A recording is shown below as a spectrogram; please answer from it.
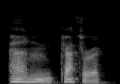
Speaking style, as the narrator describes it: I whispered to myself with useless, helpless reiteration

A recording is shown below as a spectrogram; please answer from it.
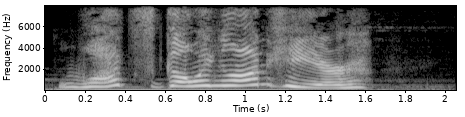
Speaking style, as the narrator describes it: she screamed angrily

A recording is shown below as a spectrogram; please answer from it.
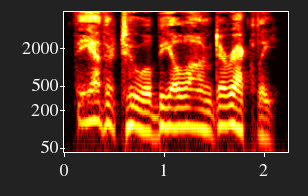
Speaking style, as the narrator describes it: whispered one of the pair

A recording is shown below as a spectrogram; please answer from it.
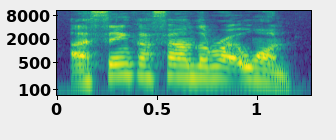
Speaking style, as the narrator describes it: Ben called out

